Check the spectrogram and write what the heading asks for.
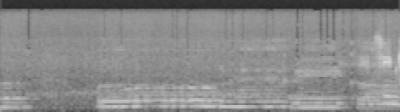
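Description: Low men's voices chanting a slow, mournful melody in long held notes: one phrase ends just after the start, then after a short break a long held phrase follows until near the end. A woman's voice starts speaking at the very end.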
